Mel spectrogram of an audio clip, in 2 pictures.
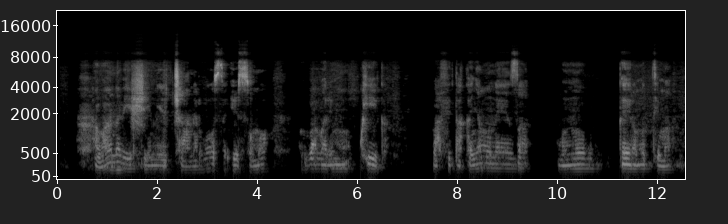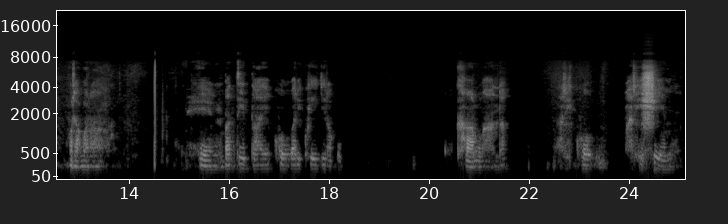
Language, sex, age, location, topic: Kinyarwanda, male, 36-49, Musanze, education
